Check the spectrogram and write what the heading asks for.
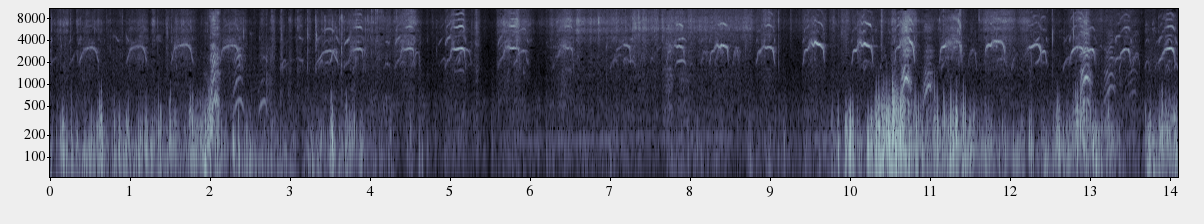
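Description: Mute swan cygnets peeping: a steady run of short, high, arched chirps, about three a second, from several chicks at once. Stretches of low rumbling noise come and go, loudest about ten seconds in.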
